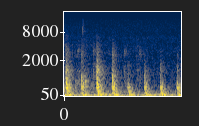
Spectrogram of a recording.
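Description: Hammering: a steady run of about seven sharp blows, evenly spaced roughly three per second, each a dull knocking thud with a brief ring, and no voices.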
